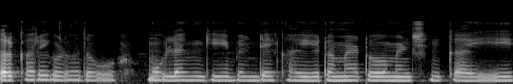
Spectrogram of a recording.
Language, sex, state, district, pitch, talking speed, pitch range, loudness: Kannada, female, Karnataka, Belgaum, 185 Hz, 70 wpm, 180-190 Hz, -22 LUFS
